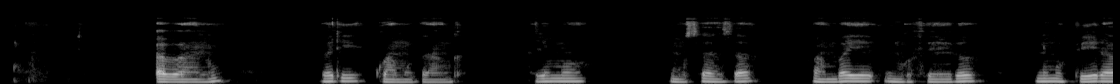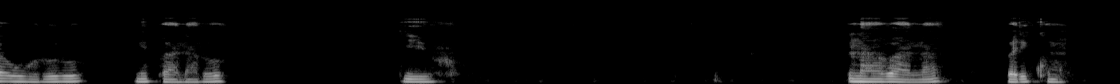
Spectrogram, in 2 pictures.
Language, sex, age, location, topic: Kinyarwanda, male, 18-24, Kigali, health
